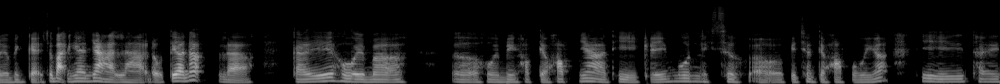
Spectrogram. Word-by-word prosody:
để 105 - -2
mình 110 +1 -6
kể - - +2
cho - - -1
bạn - - +8
nghe 145 +1 +2
nha. 140 -6 +7
Là 105 -2 0
đầu - - -1
tiên 155 +4 +7
á, - - +6 0.2
là - - +1 0.4
cái 130 +7 +2
hồi 135 -7 +2
mà, 115 0 0 0.5
ờ, 110 -3 -3
hồi 110 +1 -5
mình 110 0 -4
học 115 0 -7
tiểu - - -1
học 120 0 -1
nha, 140 -5 +1
thì 110 -3 -4
cái 110 +2 -2
môn 140 +1 -4
lịch 120 -3 -9
sử - - -4
ở 105 - -4
cái 110 - -4
trường 130 -4 -6
tiểu 105 -2 -4
học 110 - 0
của 105 - -7
mình 110 +1 -5
á, - - -1 0.3
thì 125 -3 -2
thầy 125 -1 -6
120 Hz, 220 wpm, -31 LUFS, 110-135 Hz, 0.5 s, bạn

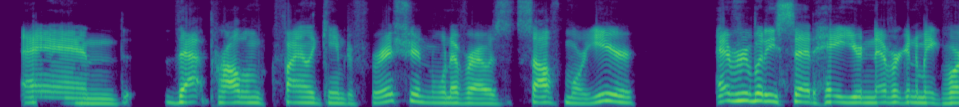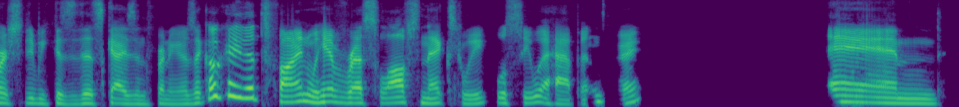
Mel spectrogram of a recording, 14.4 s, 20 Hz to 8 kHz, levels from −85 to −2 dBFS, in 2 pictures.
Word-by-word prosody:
And 140 -5 0 0.3
that 160 +2 +1
problem 150 -2 0
finally 150 -2 +1
came 140 +1 -4
to 125 - -8
fruition 160 - -1
whenever 145 -1 +1
I 130 - +4
was 130 +3 -5
sophomore 155 -4 0
year, 170 -2 +3 0.6
everybody 200 +1 +4
said, 165 -3 +3
"Hey, 170 +3 +2
you're 155 -1 +3
never 155 +2 +2
gonna 160 -1 0
make 145 -3 0
varsity 140 -1 0
because 125 -2 -7
this 130 0 -1
guy's 125 -4 -1
in 115 - -9
front 115 +2 -7
of - - -8
you." 115 - -7
I - - -4
was 120 - -8
like, 145 - -4
"Okay, 320 +1 +4
that's 280 0 0
fine, 170 +2 +2
we 155 - +1
have 175 -4 +1
wrestle 140 0 0
offs 155 +1 0
next 135 -1 -2
week, 125 +4 -6
we'll 140 - -5
see 140 +2 -7
what 165 +3 -3
happens," 175 - -4
right? - - -3 1.4
And 145 -7 +1
150 Hz, 190 wpm, -23 LUFS, 135-165 Hz, 1.4 s, I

